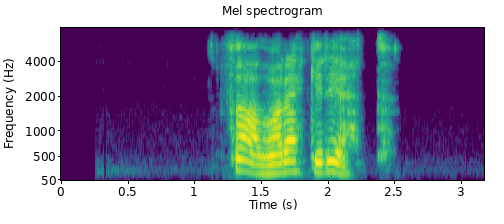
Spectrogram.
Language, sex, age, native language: Icelandic, female, 50-59, Icelandic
